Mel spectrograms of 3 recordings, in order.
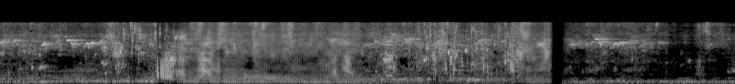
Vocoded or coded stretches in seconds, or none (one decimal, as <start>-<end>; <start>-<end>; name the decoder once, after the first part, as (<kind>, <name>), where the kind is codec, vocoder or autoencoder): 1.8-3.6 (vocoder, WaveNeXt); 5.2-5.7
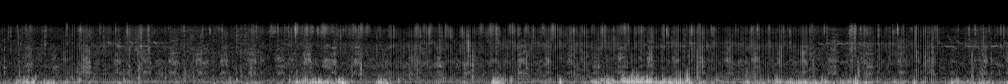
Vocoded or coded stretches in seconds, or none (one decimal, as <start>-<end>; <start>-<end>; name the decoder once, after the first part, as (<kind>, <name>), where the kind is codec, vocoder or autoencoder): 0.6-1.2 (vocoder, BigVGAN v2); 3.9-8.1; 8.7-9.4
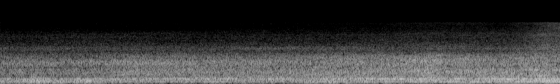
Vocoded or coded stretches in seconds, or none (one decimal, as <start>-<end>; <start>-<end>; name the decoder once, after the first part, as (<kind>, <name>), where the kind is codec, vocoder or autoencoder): none

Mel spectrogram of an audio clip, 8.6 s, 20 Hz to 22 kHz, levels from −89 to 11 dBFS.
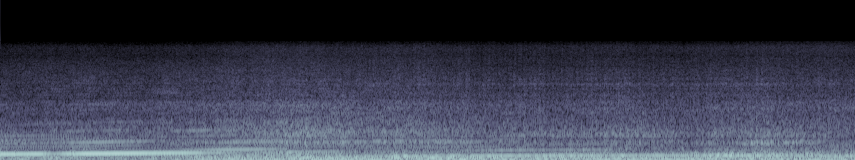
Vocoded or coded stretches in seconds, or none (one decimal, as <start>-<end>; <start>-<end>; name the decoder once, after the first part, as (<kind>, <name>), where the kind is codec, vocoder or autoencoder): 3.7-4.7 (vocoder, BigVGAN v2)

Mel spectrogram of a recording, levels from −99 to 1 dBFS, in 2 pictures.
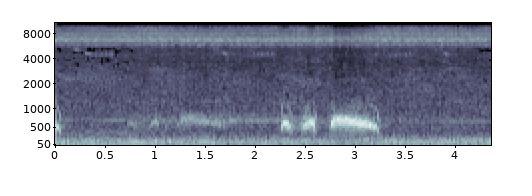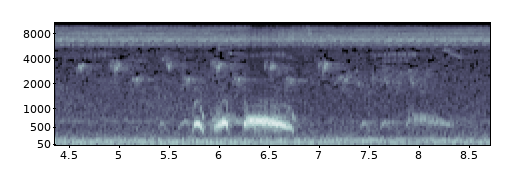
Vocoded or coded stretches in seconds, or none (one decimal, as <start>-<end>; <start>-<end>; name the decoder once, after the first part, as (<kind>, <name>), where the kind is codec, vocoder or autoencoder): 0.8-4.2 (vocoder, WaveNeXt); 6.3-6.9

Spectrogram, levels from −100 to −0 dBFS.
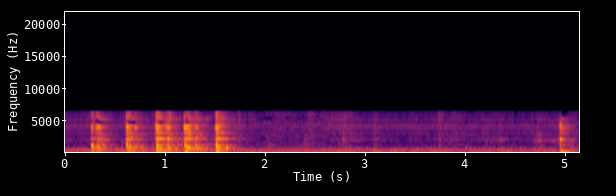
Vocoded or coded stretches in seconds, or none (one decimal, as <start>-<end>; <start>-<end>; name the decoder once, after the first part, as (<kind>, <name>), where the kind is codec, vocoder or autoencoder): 0.0-1.9 (vocoder, BigVGAN v2); 2.6-5.1

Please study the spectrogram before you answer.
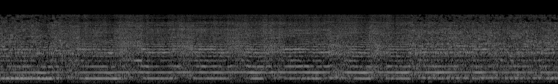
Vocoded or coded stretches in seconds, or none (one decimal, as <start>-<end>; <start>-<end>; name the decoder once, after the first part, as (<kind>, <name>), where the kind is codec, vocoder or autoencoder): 0.7-4.1 (autoencoder, DAC-VAE)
